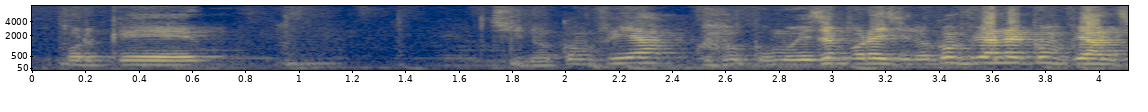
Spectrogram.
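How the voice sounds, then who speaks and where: A man speaks with a Venezuelan accent and ordinary pitch variation. Music plays in the background. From Maturín, Monagas, Venezuela. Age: 20s. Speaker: football coach. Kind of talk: interview answer.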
